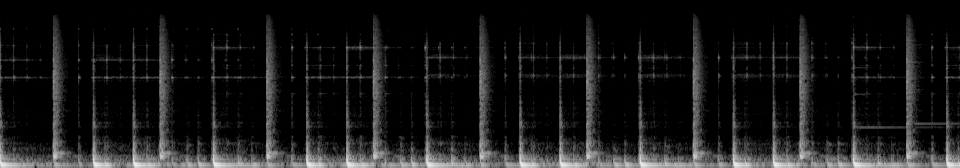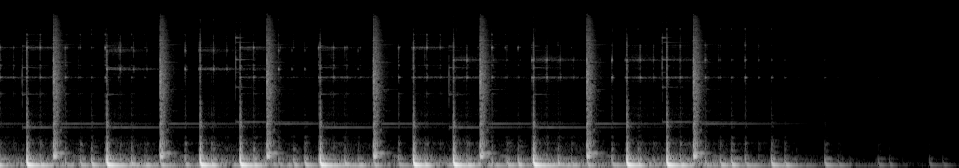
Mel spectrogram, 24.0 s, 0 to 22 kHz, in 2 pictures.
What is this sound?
Hip-Hop loop #13
Rap beat loop with bells by Decent.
